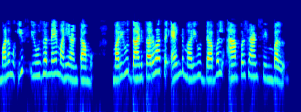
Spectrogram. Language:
Telugu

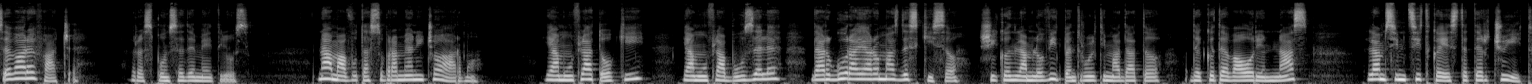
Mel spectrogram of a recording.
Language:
Romanian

